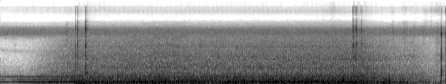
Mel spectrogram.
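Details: New Lasko box fan on its first test run: smooth, constant low whir with only a couple of faint clicks, no rattle or scraping; runs normally.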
